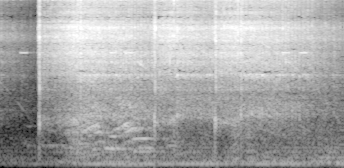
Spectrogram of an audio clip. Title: bad starter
